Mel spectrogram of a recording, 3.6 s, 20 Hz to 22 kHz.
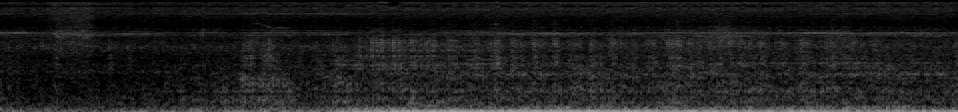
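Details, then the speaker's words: WagonR at idle with AC switched on and blower at setting 1: a low rumble swells into a heavier steady drone with vibration from the radiator fan side. A newly installed radiator fan is suspected, not confirmed. "AC चालू अगर आप ऐसा करते हैं, तो से कंपन और शब्दों की ध्वनि आ रहा।"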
